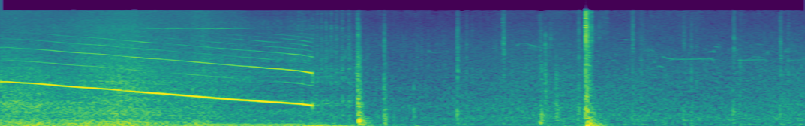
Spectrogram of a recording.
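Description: Police car siren winding down in one falling wail over about three seconds and then cutting off, together with a low engine rumble: the siren switched off once the car has pulled over. Afterwards a few short knocks and a sharp thump about six seconds in.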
